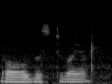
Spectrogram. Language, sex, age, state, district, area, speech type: Malayalam, male, 18-30, Kerala, Kozhikode, rural, spontaneous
